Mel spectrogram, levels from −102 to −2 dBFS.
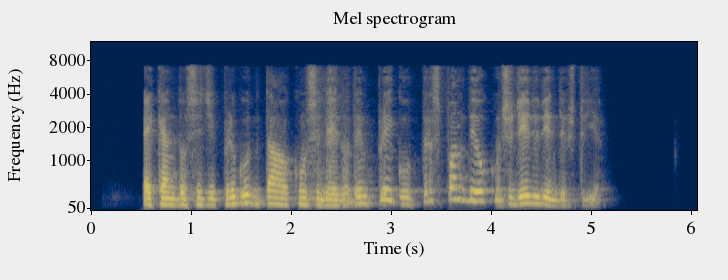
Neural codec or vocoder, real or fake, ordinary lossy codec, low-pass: codec, 16 kHz, 0.4 kbps, LongCat-Audio-Codec; fake; AAC, 48 kbps; 7.2 kHz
